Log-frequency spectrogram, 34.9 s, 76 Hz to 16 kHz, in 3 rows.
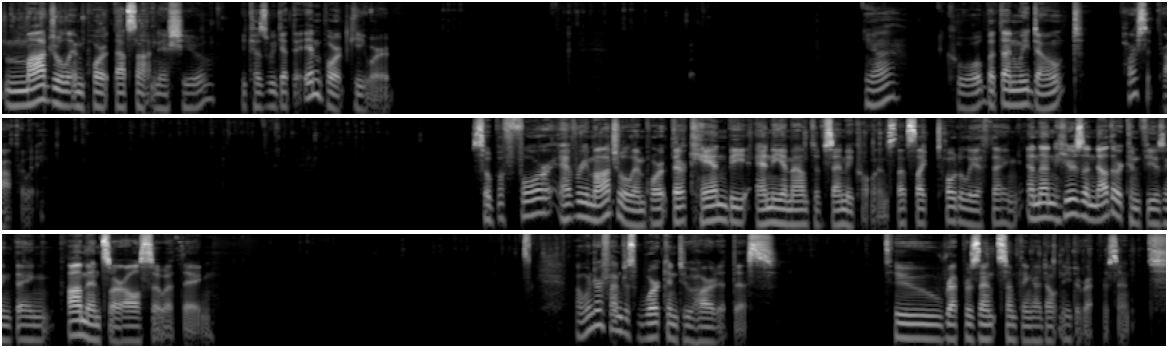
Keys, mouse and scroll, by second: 0.0 ctrl+p, 0.1 ctrl+space, 0.1 ctrl+e, 0.2 ctrl+n, 0.3 ctrl+e, 0.4 ctrl+n, 0.5 ctrl+e, 0.5 ctrl+g, 1.0 ctrl+s, 2.3 ctrl+s, 3.0-4.4 scroll down 1, 4.4 click, 4.5 click, 4.5 double click, 4.6 double click, 5.0 scroll up 1, 6.2 click, 6.3 click, 12.5 click, 12.9 ctrl+a, 13.0 ctrl+space, 13.1 ctrl+e, 13.1 ctrl+g, 13.5 ctrl+s, 13.7 ctrl+p, 13.8 ctrl+space, 13.8 ctrl+e, 14.0 ctrl+n, 14.0 ctrl+e, 14.1 ctrl+g, 14.5 ctrl+s, 14.7 ctrl+p, 15.2 alt+b, 17.2 ctrl+e, 17.3 ctrl+g, 17.6 ctrl+b, 18.4 ctrl+space, 18.8 ctrl+alt+b, 19.7 ctrl+g, 19.9 ctrl+n, 20.2 ctrl+b, 20.5 ctrl+space, 20.9 ctrl+alt+b, 21.0 ctrl+g, 22.8-23.5 scroll down 1, 23.5 click, 24.1 alt+w, 24.9 scroll up 1, 26.3 click, 26.4 click, 27.3 ctrl+a, 27.6 ctrl+space, 27.6 ctrl+e, 27.6 ctrl+n, 27.8 ctrl+e, 27.8 ctrl+g, 28.2 ctrl+n, 30.0 ctrl+p, 31.2 ctrl+a, 31.3 ctrl+o, 31.3 Tab, 31.9-34.9 typing.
